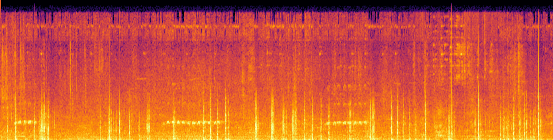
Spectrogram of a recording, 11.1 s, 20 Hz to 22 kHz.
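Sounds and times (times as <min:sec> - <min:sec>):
fireworks bangs and crackles: 0:00.0 - 0:11.0
high whistling tone: 0:00.2 - 0:00.9, 0:03.2 - 0:04.6, 0:06.2 - 0:07.5.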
